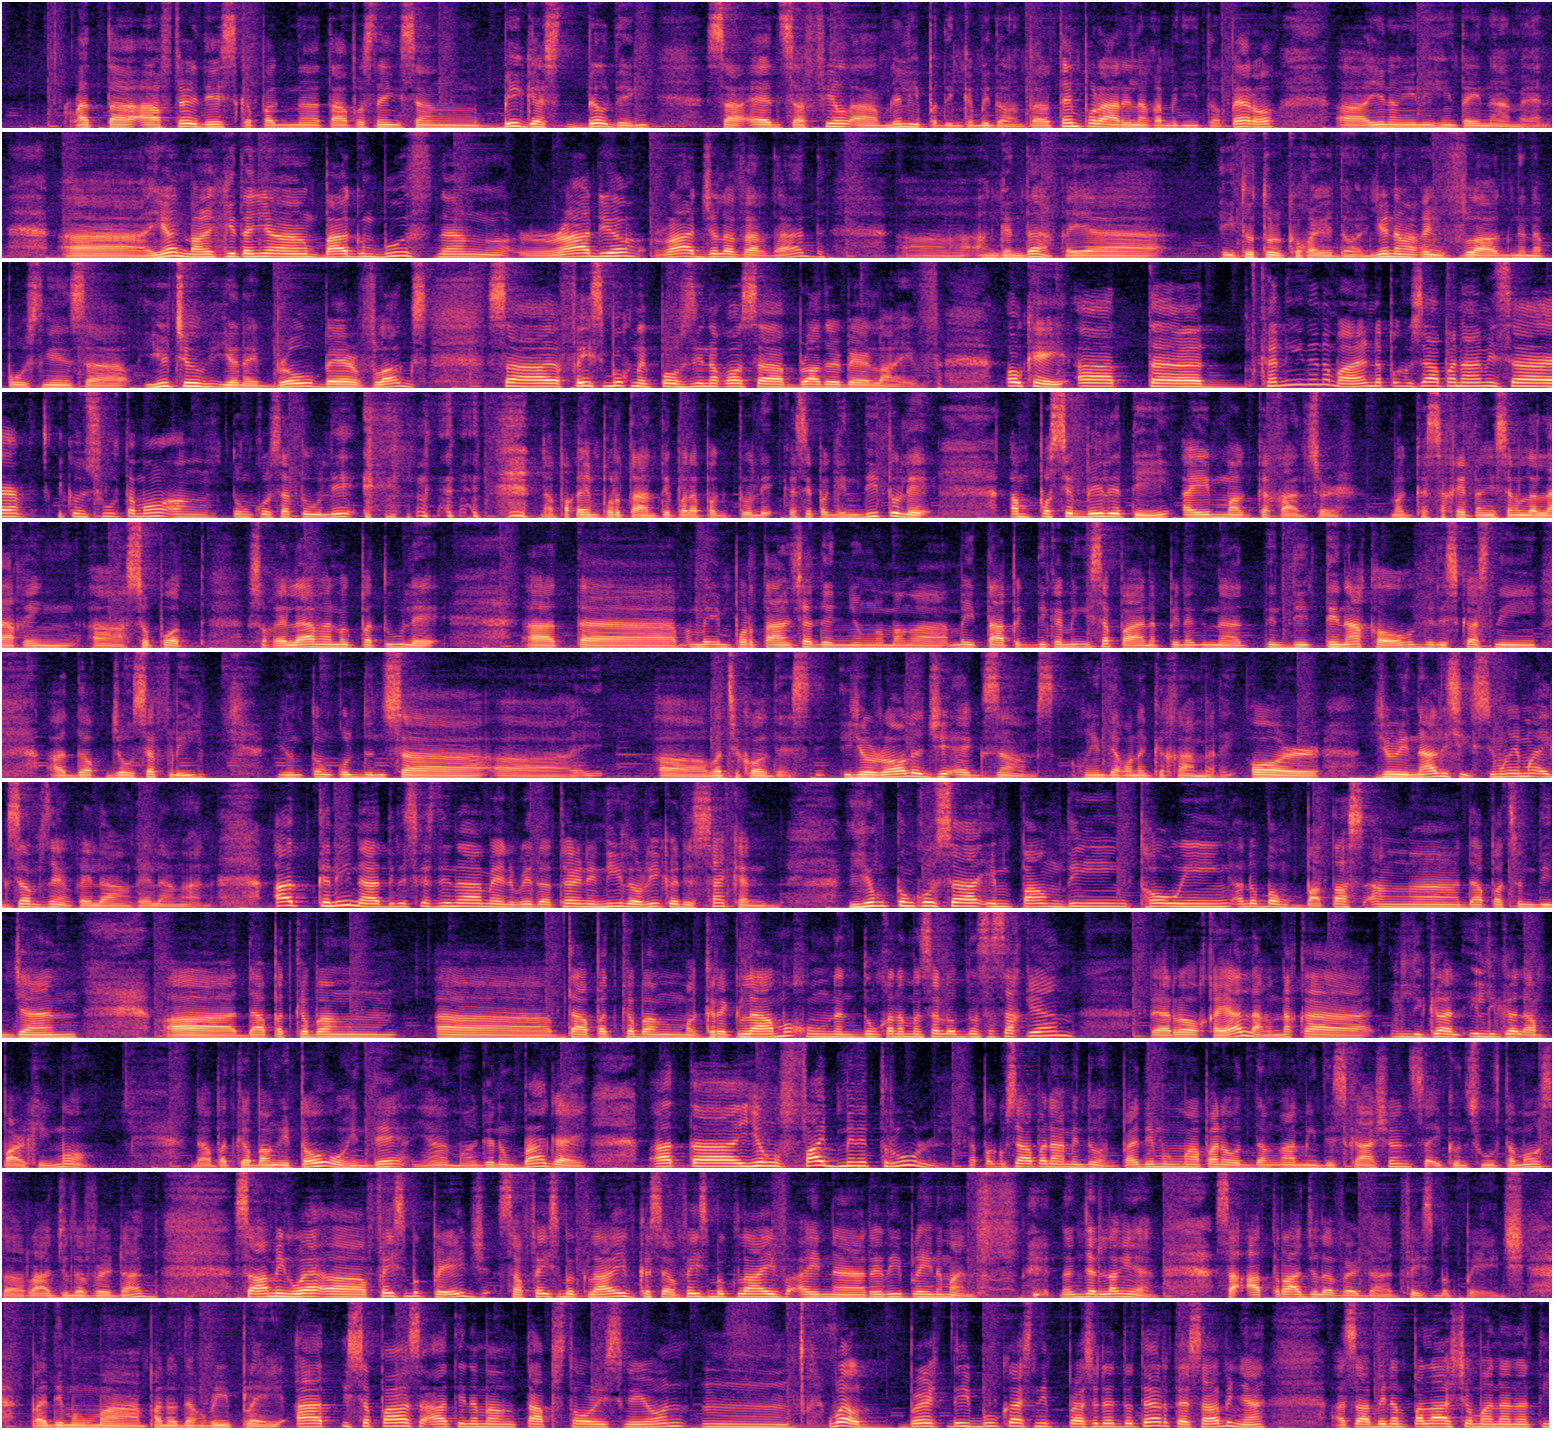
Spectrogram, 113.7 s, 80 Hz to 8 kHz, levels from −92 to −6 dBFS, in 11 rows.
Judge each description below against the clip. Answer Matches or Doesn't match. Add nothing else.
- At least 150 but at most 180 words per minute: Matches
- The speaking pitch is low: Doesn't match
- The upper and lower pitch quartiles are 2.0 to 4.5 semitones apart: Doesn't match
